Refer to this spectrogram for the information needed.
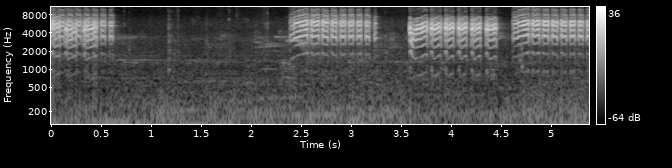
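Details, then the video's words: Rapid high-pitched chattering from a prinia in 'nyetater' style, used as a lure or tutor for other birds: one short rattling burst, a pause of nearly two seconds, then three quick bursts in close succession. "suara prenjak nyetater"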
